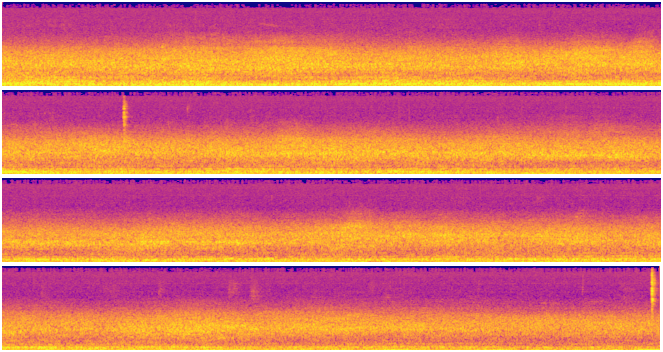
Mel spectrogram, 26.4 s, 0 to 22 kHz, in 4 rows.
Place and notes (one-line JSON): {"title": "Niévroz, Rue Henri Jomain, electric gate", "date": "2011-12-24 18:31:00", "description": "Electric gate and a plane near the end.\nSD-702, Me-64, NOS.", "latitude": "45.82", "longitude": "5.07", "altitude": "184", "timezone": "Europe/Paris"}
